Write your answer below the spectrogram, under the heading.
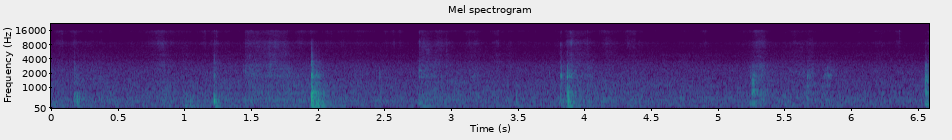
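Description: Hand kneading and pressing crumbly ghee-and-flour nan khatai dough in a plastic bowl: scattered soft knocks and rustles, the loudest about two seconds in.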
